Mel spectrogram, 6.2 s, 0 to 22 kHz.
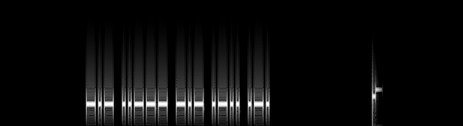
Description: Morse code, heard as a keyed tone, about 30 wpm, 700 Hz. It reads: K2KLR
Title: USA Call Signs - 5 Characters - 4x Character Spacing - 30wpm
